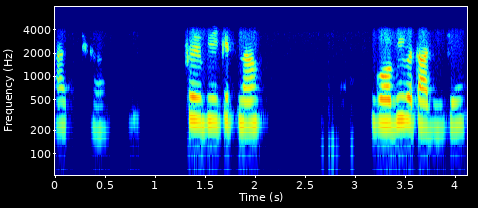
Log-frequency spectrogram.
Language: Urdu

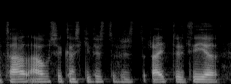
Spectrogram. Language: Icelandic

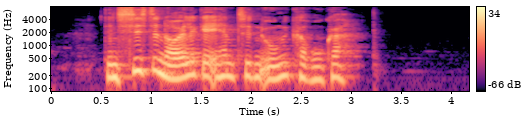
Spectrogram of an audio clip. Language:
Danish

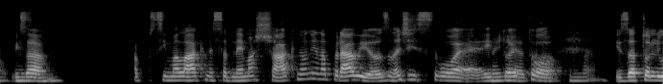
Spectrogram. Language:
Croatian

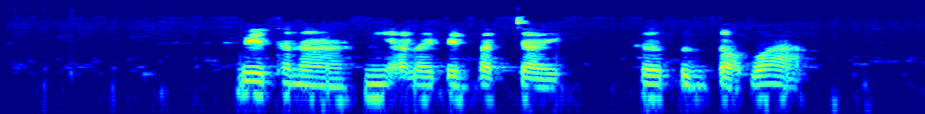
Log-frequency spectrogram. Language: Thai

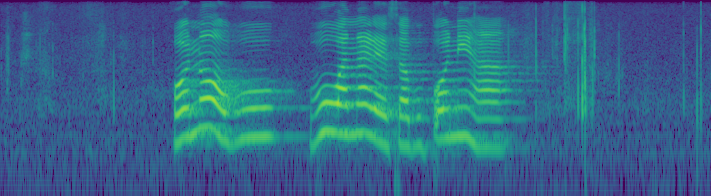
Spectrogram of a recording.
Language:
Venda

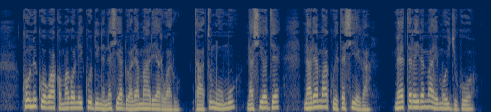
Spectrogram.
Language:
Kikuyu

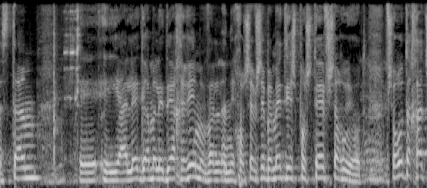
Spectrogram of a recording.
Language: Hebrew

